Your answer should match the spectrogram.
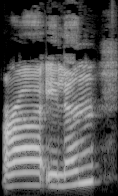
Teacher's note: مد ہے اور اس کے بعد حمزہ ہے، ٹھیک ہے، تو 4 سے 5 انگلیوں کے برابر اس کو لمبا کرنا ہے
